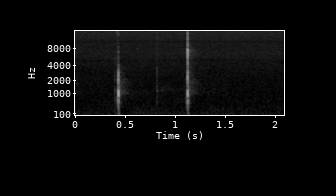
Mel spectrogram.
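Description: Two sharp clicks, about two-thirds of a second apart, from handling a clip-on phone ring light as it is put on.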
